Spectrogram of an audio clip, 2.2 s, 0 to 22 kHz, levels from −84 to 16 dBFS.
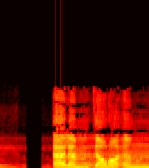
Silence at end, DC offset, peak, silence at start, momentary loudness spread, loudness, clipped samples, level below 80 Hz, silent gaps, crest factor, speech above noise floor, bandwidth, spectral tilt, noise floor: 0 s; under 0.1%; 0 dBFS; 0 s; 5 LU; -13 LUFS; under 0.1%; -58 dBFS; none; 16 dB; 33 dB; 11 kHz; -3 dB/octave; -47 dBFS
